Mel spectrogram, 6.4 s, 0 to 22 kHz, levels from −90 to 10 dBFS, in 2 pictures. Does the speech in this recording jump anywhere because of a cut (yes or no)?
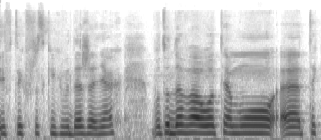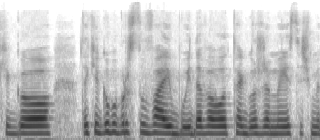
no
